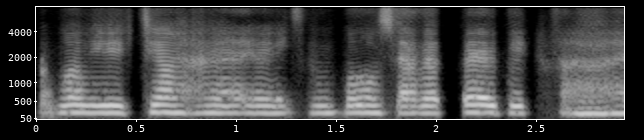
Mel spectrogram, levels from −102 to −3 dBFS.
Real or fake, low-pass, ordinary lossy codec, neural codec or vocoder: fake; none; none; codec, 16 kHz, 0.5 kbps, FreqCodec, smaller model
